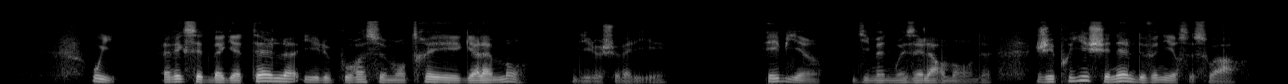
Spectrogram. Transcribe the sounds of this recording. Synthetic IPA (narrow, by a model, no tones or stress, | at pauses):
wi | avɛksɛt̪baɡat̪ɛlilpʰuʁasəmɔ̃t̪χeɡalamɑ̃ | d̪iləʃəva̰ljḛ | ebjɛ̃ | d̪imad̪mwazɛlaʁmɑ̃d̪ʒɛpχijeʃenɛld̪əvəniʁsəswa̰ːʁ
